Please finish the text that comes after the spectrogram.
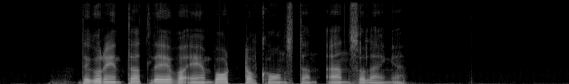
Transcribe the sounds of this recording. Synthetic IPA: d̪ɛɡoːɾɪnt̪əat̪leːva̰ʔeːnbɑːʈavkʰɔnst̪ənʔɛnsɔlɛŋːə

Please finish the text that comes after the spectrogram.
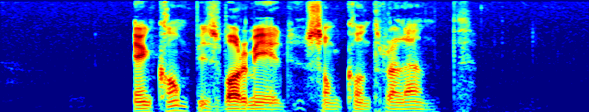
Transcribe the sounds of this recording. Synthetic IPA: ɛnkʰɔmpɪsvɑɾmeːd̪sɔmkʰɔnt̪ʰɾɔlɛnt̪

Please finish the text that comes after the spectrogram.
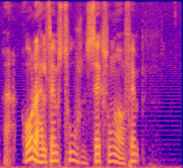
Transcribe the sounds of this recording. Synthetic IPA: ʔɔ̽ːɾɒɦælfem̰st͡sʰṵːsn̩seɡ̥shunəɐð̞̩ˠɒ̽fem̰

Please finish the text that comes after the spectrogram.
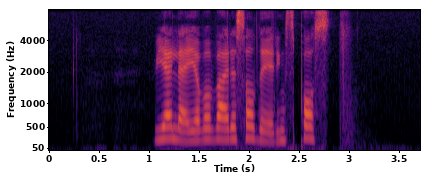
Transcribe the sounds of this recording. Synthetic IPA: ʋiːæːɭæɪɑːʋoːʋæːɾəsɑld̪eːɾɪŋspʰɔst̪

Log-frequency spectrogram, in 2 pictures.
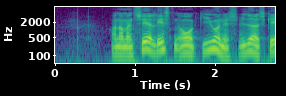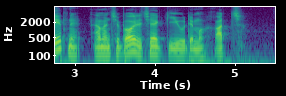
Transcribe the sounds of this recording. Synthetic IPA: ɒ̽nɒmænse̝̰ɐ̰le̝sd̥n̩ɒʊ̰ɐɡ̥iːʊɐnəsʋið̞ˠɐːsɡ̥ɛ̰ːb̥nə | æɐmænt͡sʰe̝b̥ɒɪlit͡sʰe̝læɡ̥iːʊd̥emʁɑd̥

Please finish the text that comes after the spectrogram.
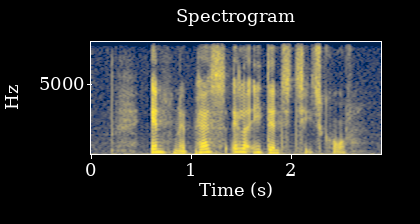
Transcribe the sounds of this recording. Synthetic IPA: end̥n̩mepʰæselɐʔid̥ent͡sʰi̥t͡sʰe̝̰ːd̥skʰɒ̰ːd̥

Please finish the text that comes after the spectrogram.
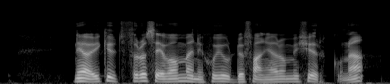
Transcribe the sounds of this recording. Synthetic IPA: næɾjajɪkːʉ̟ːt̪fœɾɔseːvamɛnːɪɧʊɾjuɖːəfanːjad̪ɔmɪɕʏɾkʊ̰ɳa

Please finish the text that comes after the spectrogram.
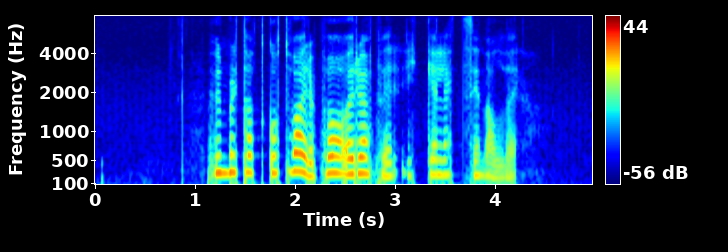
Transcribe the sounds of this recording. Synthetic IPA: hʉnbɽiːt̪ʰɑt̪ɡɔt̪ʋɑːɾəpʰoːoːɾøːpʰəɾɪkəlɛt̪siːnɑ̰ld̪ə̰ɾ

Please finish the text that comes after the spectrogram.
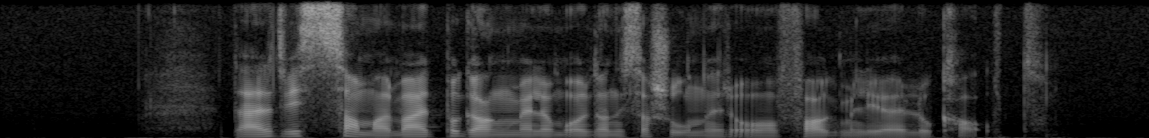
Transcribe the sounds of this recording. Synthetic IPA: d̪̥eːæːɾɛt̪ʋɪst̪sɑmɑɾbæɪd̪̚pʰoːɡɑŋːmɛlːɔmɔ̰ɾɡɑnɪsɑʂuːnəɾo̰ːfɑːɡmɪljøːəlʊkʰɑ̰ːlt̪

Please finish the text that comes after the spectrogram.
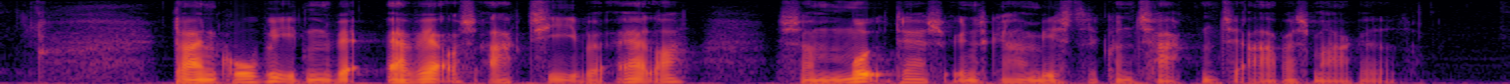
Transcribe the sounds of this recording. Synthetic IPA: d̥ɑ̈æɐe̝nɡ̥ʁub̥əid̥enʋæɐʋæɐ̰sɑ̈ɡ̥̚t͡sʰḭʋəʔæl̰ʔɐ | sɒ̽mːo̝ð̞̰ˠd̥æɐsønsɡ̥ɐɦɑ̈me̝sd̥ð̞̩ˠkʰɒ̽nt͡sʰɑ̈ɡ̥̚d̥n̩t͡sʰe̝lʔɑ̈ːb̥ɑ̈ɪd̥smɑ̈ːɡ̥əðˠð̩ˠ

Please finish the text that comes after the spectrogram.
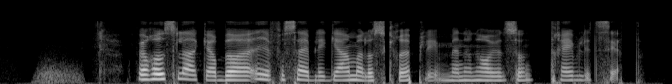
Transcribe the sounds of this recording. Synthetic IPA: voːɾʉslæːkaɾəbœɾjaɾʔifœʂɛjbliːɡamːalɔskɾœːplɪ̰mɛnhanhaɾjɵɛt̪sɔnt̪ʰːɾeːvlɪt̪sɛ̰t̪ː

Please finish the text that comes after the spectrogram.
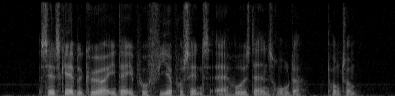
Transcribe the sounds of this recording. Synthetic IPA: selsɡ̥ɛ̰ːb̥ð̩ˠkʰøːɐʔid̥ɛ̰ːpʰɒ̽fiːɐpʰʁo̝sen̰d̥æɦo̝ːð̞̩ˠsd̥ɛð̞ˠn̩sʁo̝ːd̥ɐ | pʰɔ̽ŋt͡sʰɔ̽m

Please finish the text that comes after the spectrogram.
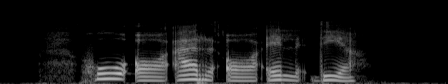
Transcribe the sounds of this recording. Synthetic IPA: hoːʔɑːʔæɾʔɑːʔɛld̪eː

